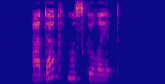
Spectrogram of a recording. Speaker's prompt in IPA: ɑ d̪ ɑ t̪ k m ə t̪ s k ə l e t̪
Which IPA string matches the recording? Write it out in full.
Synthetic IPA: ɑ d̪ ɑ k m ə s k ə l e t̪

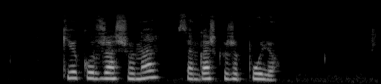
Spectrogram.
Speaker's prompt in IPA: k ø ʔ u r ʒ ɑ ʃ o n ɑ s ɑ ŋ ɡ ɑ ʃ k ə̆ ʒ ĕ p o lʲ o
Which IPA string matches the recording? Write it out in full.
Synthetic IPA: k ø k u r ʒ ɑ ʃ o n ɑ s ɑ ŋ ɡ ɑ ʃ k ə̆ ʒ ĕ p u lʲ o

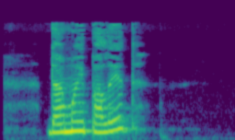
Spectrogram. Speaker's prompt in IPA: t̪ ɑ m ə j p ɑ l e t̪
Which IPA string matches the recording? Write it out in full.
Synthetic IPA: d̪ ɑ m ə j p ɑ l e t̪

